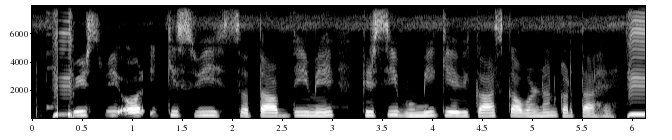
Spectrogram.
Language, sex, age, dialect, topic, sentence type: Hindi, female, 25-30, Garhwali, agriculture, statement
